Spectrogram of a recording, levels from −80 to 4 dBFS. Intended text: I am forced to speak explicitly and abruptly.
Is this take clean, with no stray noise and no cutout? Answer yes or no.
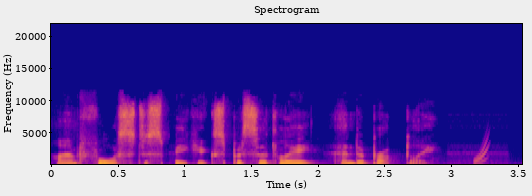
no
